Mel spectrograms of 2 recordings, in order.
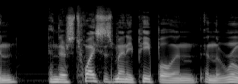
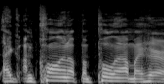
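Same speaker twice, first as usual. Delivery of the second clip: normal talking voice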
